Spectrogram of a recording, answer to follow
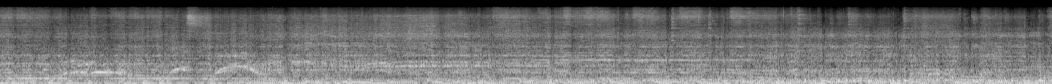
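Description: Live pop-rock band playing loudly, with electric guitar, heard from within the audience.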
